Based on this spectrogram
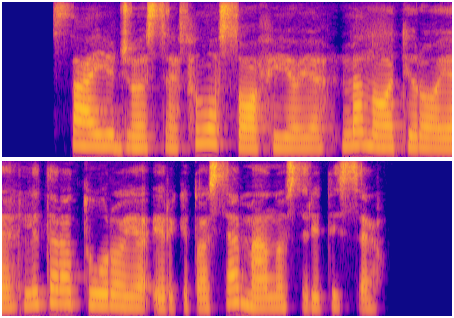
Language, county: Lithuanian, Šiauliai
